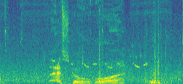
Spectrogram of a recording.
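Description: A horse whinnies and snorts nearby.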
